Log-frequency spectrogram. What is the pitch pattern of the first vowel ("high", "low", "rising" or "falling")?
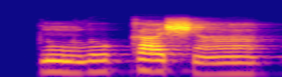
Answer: low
